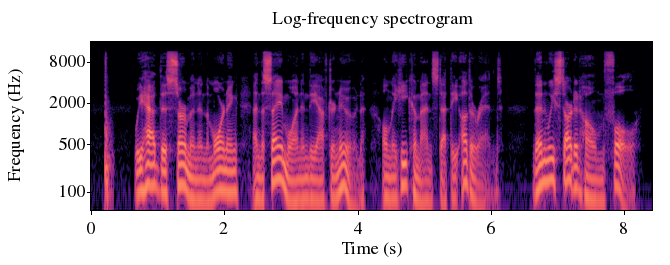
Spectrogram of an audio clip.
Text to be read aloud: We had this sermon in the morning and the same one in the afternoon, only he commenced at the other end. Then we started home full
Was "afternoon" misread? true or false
false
